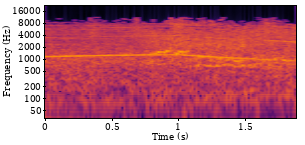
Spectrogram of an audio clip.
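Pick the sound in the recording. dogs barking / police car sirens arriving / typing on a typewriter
police car sirens arriving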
